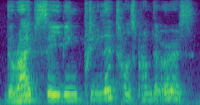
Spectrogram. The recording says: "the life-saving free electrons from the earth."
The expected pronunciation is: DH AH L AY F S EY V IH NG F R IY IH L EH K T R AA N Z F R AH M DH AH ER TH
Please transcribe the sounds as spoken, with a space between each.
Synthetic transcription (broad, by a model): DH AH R AY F S EY V IH NG P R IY L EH T AA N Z F R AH M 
